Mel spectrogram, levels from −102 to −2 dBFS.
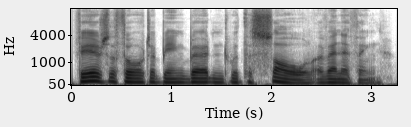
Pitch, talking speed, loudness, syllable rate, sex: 110 Hz, 200 wpm, -15 LUFS, 4.9 syllables/s, male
